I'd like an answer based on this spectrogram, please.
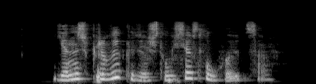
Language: Belarusian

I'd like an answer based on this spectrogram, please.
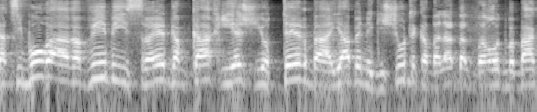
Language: Hebrew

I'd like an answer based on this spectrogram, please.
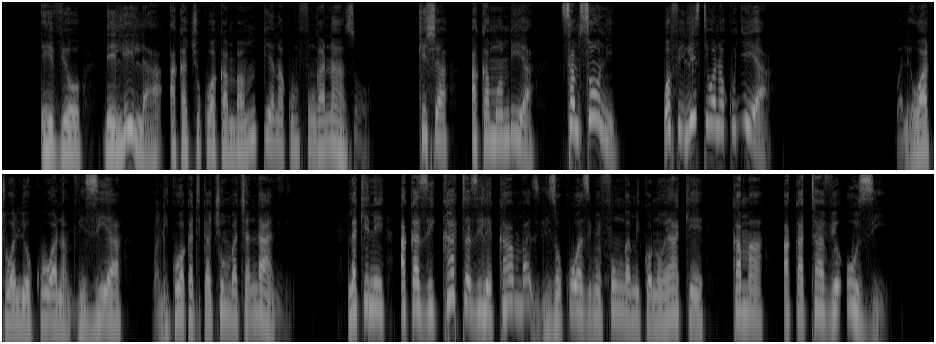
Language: Swahili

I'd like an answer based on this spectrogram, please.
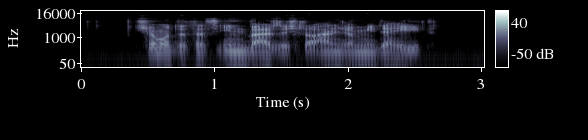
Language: Persian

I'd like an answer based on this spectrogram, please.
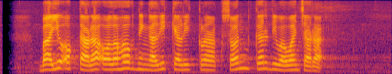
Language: Sundanese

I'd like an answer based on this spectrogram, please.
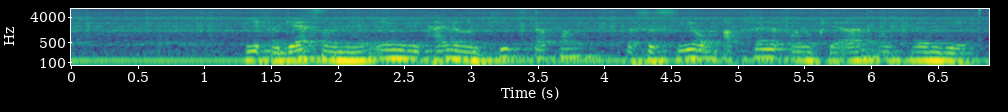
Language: German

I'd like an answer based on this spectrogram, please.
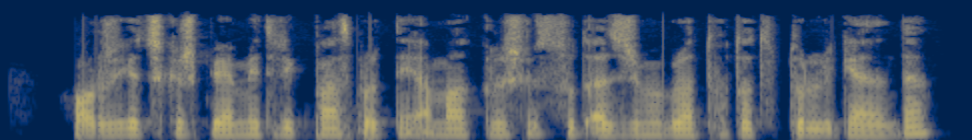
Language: Uzbek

